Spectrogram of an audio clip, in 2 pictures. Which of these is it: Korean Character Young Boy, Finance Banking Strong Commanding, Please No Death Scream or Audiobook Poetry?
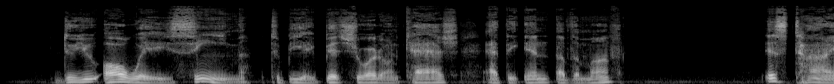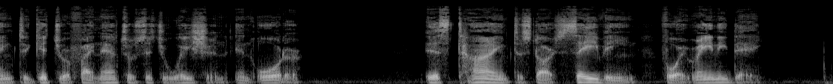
Finance Banking Strong Commanding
